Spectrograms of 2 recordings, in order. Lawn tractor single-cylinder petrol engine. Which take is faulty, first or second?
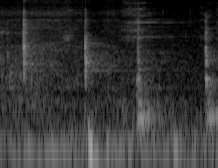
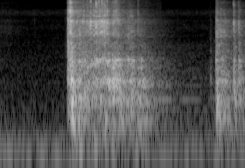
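second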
